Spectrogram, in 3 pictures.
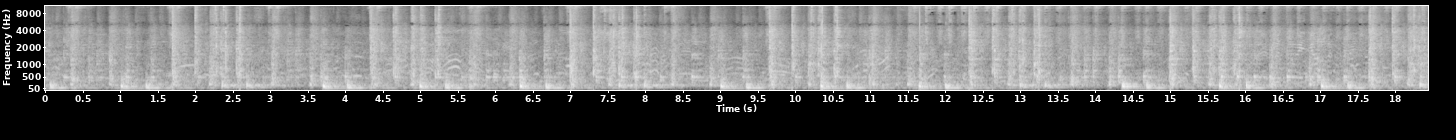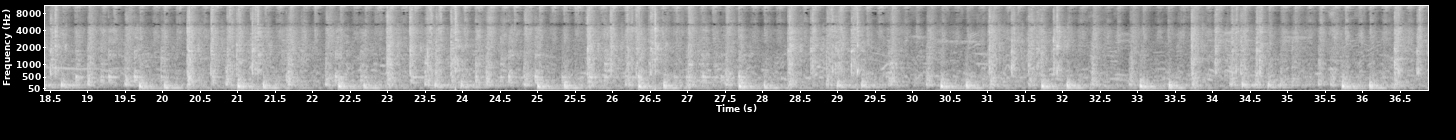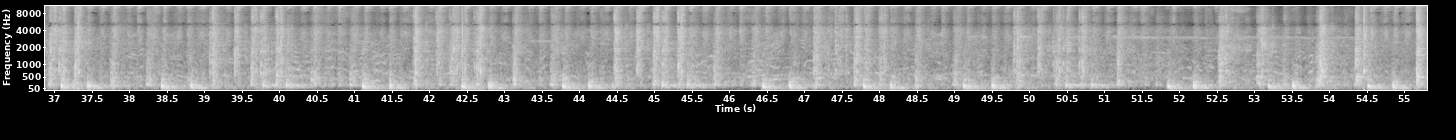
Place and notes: Poitiers in front of the former Cinema - Demonstration against Privatisation
The mayor want to privatise the former theater and now movie theater - shops are the new solution. A demonstration with a samba group has gathered.
Poitiers, France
